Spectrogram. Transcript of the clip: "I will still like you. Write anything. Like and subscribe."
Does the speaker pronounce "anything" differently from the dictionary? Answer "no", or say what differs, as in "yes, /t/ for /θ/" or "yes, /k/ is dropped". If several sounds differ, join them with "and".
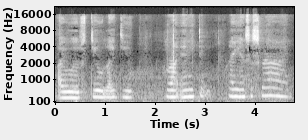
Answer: yes, /t/ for /θ/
